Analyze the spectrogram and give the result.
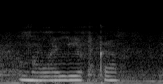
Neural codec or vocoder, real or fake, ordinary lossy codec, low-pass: autoencoder, 48 kHz, 32 numbers a frame, DAC-VAE, trained on Japanese speech; fake; none; 7.2 kHz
